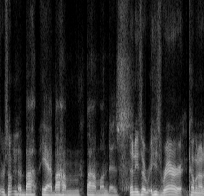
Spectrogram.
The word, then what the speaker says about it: Bahamondes: Bahamondes or something? Bahamondes.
